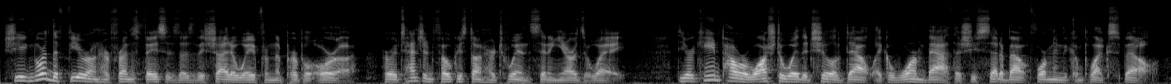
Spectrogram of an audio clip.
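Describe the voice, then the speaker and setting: Man narrating with very lively pitch. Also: brisk. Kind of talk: dramatic fan fiction story reading.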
